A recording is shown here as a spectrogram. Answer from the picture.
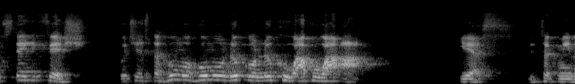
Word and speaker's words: humuhumunukunukuapua'a: it's the Hawaiian state fish which is the humuhumunukunukuapua'a yes it took me an entire month to learn how to say that and practice humuhumunukunukuapua'a there you go so say that one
